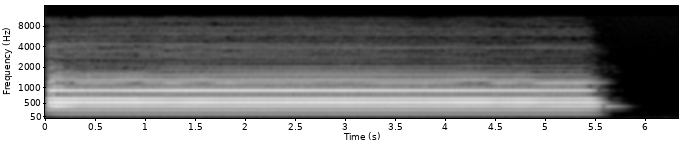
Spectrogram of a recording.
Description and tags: One-shot from Versilian Studios Chamber Orchestra 2: Community Edition sampling project.
Instrument family: Woodwinds
Instrument: Bassoon
Articulation: sustain
Note: C3
Midi note: 48
Midi velocity (center): 95
Microphone: 2x Rode NT1-A
Performer: P. Sauter
bassoon, c3, midi-note-48, midi-velocity-95, multisample, single-note, sustain, vsco-2, woodwinds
